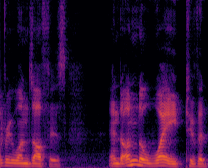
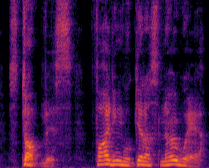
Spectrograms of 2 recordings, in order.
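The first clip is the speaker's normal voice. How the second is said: raised voice, only a little louder; mild yell; 6 semitones higher, 4 dB louder than usual. A narrator's reading. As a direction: call out to stop a fight. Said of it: "Todoroki yells".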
